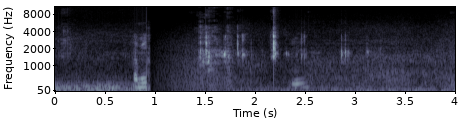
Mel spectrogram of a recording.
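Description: A cast net being handled over sand: the mesh rustles and gives scattered small clicks, with one sharper click about two seconds in. The sound drops out abruptly about a second in.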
